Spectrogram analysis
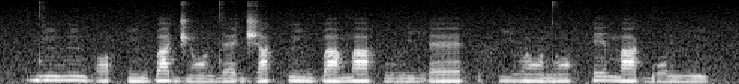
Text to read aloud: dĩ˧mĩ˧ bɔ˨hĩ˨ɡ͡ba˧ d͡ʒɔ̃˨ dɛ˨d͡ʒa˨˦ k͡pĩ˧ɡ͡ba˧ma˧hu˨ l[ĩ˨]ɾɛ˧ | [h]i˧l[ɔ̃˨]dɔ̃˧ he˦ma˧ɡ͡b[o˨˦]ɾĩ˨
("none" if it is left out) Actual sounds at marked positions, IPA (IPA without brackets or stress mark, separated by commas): i˨, f, ɔ̃˧, o˨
